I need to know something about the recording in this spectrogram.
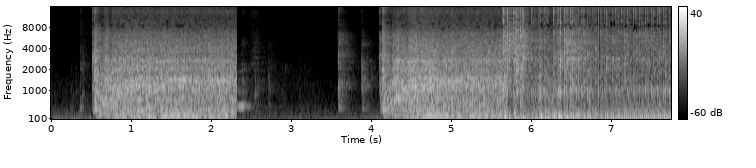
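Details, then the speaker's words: Cub Cadet lawn/garden tractor, 24 hp engine described as newer and rock solid; it catches right away, settles into a steady even idle, is shut off, then restarts cleanly and runs smoothly. Normal start and idle, healthy engine. "It's been rock solid ever since we've had this tractor."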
